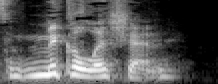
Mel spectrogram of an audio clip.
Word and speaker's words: Michalyshen: It's close. Michalyshen.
